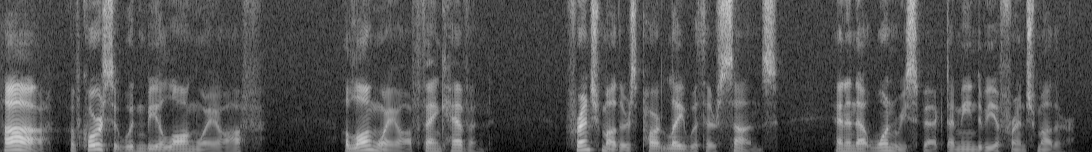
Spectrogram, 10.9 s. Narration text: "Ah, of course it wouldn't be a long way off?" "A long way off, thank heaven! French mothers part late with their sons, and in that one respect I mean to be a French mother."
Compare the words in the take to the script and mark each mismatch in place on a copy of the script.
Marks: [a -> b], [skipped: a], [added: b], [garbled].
"Ah, of course it wouldn't be a long way off?" "A long way off, thank heaven! French mothers part late with their sons, and in that one respect I mean to be a French mother."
